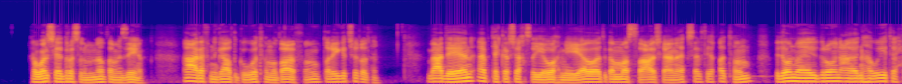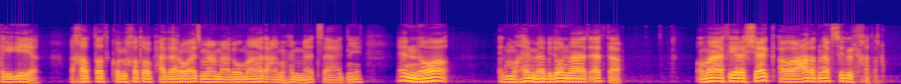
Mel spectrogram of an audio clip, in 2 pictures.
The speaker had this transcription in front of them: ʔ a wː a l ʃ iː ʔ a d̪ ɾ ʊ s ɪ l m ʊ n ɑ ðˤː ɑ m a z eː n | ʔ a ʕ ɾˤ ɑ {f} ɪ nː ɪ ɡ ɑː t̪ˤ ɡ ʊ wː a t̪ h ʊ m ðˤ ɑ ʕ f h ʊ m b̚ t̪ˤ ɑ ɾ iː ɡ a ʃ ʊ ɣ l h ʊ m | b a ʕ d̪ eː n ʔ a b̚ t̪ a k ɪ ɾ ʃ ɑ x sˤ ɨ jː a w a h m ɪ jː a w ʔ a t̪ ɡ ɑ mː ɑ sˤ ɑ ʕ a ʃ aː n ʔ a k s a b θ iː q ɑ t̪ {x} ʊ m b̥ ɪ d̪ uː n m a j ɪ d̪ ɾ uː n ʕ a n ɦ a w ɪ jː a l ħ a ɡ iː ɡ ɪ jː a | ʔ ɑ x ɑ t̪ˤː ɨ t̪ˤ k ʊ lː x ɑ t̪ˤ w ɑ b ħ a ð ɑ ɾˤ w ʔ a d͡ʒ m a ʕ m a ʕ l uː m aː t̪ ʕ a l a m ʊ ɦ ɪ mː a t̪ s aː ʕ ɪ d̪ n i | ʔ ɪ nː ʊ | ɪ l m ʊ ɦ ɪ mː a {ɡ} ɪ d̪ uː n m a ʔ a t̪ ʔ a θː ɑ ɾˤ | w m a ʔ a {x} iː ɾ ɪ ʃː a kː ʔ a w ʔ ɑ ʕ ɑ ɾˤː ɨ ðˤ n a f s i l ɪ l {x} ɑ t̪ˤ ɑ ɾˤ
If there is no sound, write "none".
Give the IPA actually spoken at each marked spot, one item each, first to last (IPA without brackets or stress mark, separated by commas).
f, h, b, θ, x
